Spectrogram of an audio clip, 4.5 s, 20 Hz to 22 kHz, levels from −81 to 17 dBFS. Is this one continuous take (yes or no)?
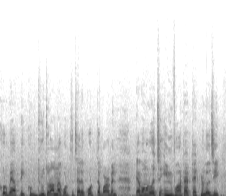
yes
